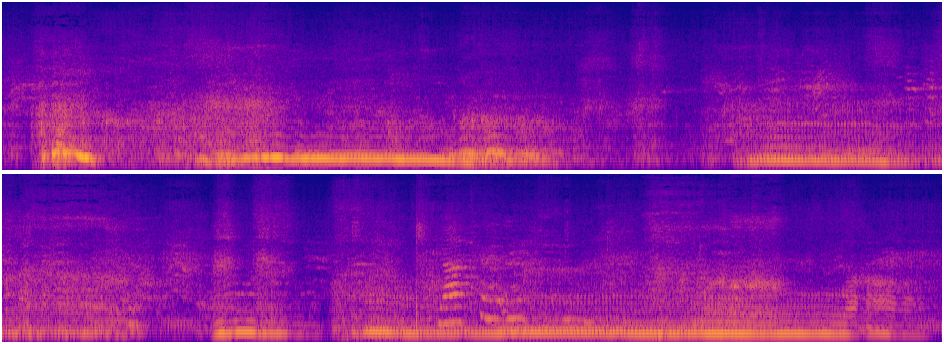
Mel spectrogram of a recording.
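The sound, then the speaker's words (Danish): Several voices rumble and drone together in long, sustained growls, imitating revving machine engines, rising and falling in loud bursts with brief pauses between them. “Der kommer endnu flere maskiner. Så skal vi have lidt mere maskiner. Nu må I virkelig hjælpe mig.”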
